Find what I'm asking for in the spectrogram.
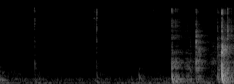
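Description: Scissors snip crochet yarn several times close by, a few light clicks followed by louder, sharper cuts toward the end in a quiet setting.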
